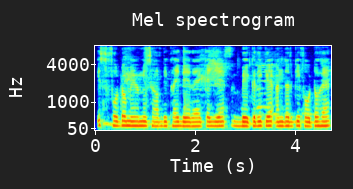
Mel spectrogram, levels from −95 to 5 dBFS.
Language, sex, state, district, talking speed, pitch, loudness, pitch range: Hindi, male, Chandigarh, Chandigarh, 215 wpm, 155 Hz, -15 LUFS, 150-160 Hz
